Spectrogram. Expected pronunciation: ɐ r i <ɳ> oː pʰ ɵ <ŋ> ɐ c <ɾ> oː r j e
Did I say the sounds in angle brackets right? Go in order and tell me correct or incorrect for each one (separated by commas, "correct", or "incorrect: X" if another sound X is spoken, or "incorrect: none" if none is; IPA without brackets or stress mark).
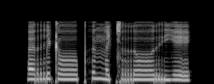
incorrect: ʈ, correct, incorrect: r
